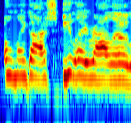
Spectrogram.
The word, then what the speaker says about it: Eli Rallo: Is it Eli Rallo? Am I saying that right? – Yes.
